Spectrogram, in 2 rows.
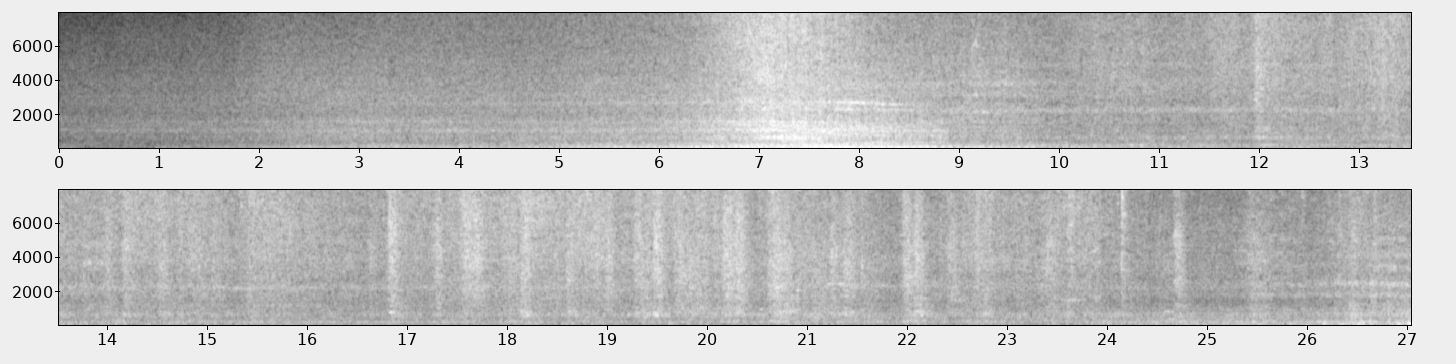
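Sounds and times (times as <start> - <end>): diesel locomotive engine rumble: 0.0 - 27.0.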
